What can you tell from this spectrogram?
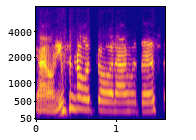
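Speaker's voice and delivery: laughing through the words; half-laughing, baffled; laughing quote. Retold or imitated. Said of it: "I'm like".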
